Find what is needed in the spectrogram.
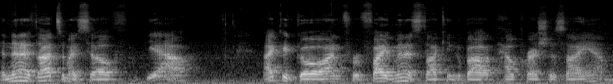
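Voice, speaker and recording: A man's moderate-paced speech carries audible room echo along with noticeable background noise. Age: 70s. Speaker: lay speaker giving a spiritual talk. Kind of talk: sermon.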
